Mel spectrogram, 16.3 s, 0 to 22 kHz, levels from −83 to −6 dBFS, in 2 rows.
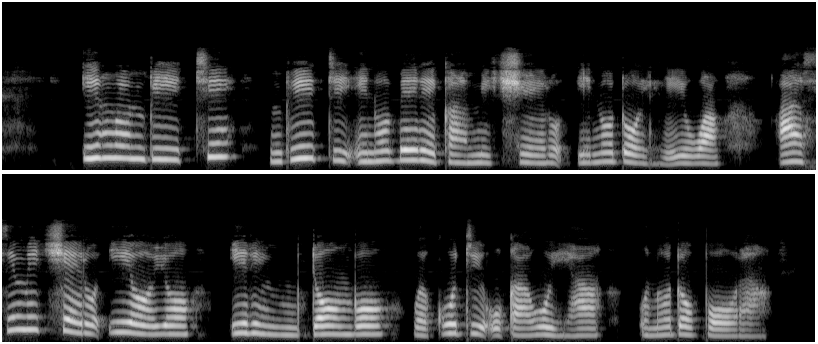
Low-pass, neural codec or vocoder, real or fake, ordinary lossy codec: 7.2 kHz; codec, 16 kHz, 2 kbps, FunCodec, trained on LibriTTS, 25 frames a second; fake; MP3, 48 kbps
